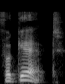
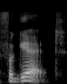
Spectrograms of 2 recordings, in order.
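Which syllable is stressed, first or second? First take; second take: second; second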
